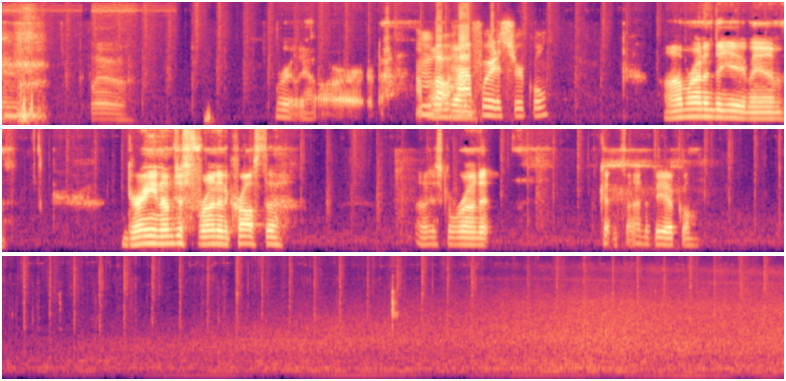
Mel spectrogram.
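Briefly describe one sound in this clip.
Footsteps scuff on dry, rocky ground.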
